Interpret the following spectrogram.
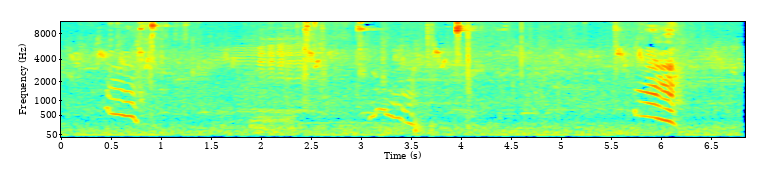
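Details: Sad cries of a young camel: several brief harmonic calls, each sweeping steeply downward, spaced a few seconds apart over constant low background noise, the last one loudest.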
